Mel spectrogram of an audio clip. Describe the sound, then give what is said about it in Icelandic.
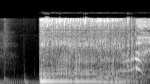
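A long, buzzy fart noise rumbles low and sustained, performed playfully as a fart poem. It starts with a couple of brief soft blips, then swells suddenly and warbles to a close. “Já, hvernig þitt besta prumpuljóð?”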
